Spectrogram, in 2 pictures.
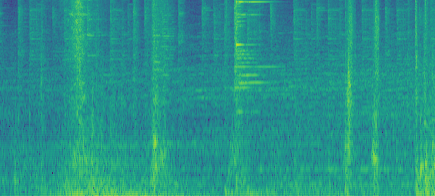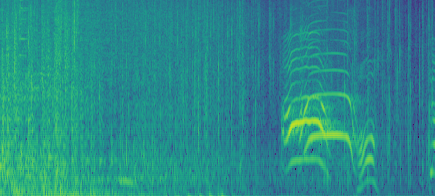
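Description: Staged sound effects of a thrown knife: several sharp swishes and hits over background score, one with a ringing metallic ping about two seconds in. Near the end comes a loud shout of 'Great!'.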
